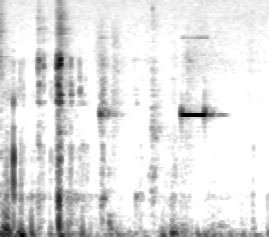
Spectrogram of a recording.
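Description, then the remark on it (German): An electronic chess game gives two high, thin beeps, a short one followed by a longer one, amid clattering and handling noises as a move is made. No one speaks. “Jetzt piept's aber nur.”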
